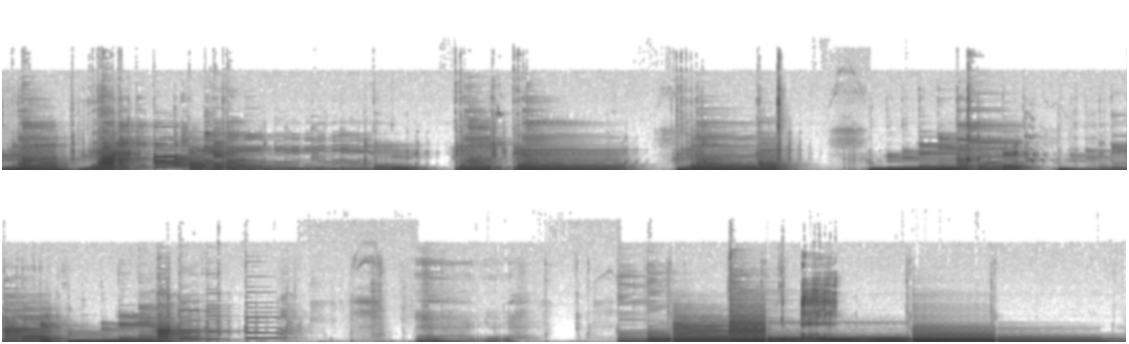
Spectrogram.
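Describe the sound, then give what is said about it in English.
A compressed, crunchy distorted electric guitar using the Comp Crunch lead tone plays a lead line alone, loud, with bent notes, short melodic phrases and long sustained tones ringing out near the end. “This one I remember liking, the Comp Crunch lead.”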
